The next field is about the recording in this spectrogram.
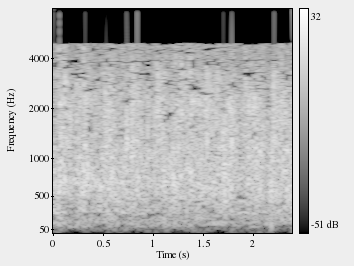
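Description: An audience at a gathering bursts into applause, a loud, continuous wash of dense clapping with no breaks.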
